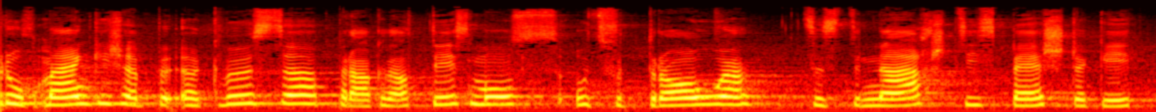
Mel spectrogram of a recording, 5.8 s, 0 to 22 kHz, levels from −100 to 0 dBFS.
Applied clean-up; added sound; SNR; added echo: none; none; none; none.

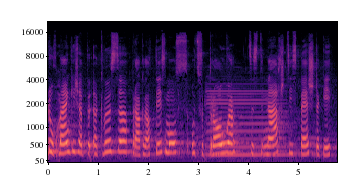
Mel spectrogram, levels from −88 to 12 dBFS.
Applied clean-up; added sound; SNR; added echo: none; Bowed string instrument; 15 dB; none.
